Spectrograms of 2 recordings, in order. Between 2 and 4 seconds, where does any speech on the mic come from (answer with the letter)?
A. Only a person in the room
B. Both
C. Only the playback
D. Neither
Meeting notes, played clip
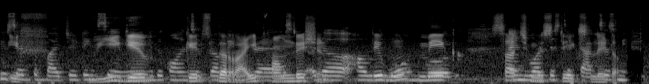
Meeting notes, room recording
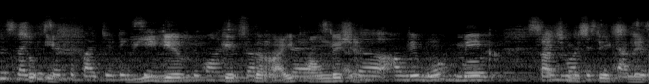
C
